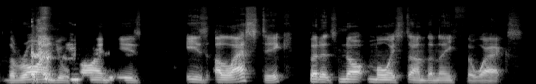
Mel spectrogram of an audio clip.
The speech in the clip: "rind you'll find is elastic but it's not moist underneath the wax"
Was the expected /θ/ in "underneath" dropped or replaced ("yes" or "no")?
no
